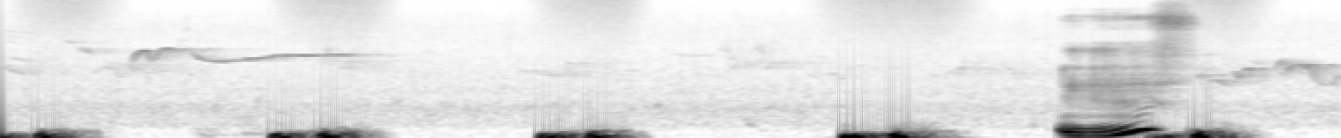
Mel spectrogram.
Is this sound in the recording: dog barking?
no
